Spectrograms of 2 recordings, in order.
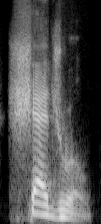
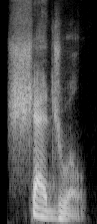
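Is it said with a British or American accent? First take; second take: British; British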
